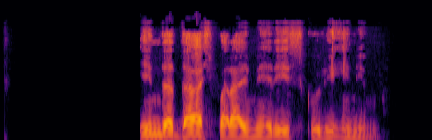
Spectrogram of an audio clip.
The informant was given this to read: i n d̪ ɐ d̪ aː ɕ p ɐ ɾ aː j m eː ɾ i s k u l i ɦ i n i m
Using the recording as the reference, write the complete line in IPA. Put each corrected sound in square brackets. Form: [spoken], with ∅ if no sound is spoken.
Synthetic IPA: i n d̪ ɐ d̪ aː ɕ p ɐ ɾ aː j m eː ɾ i s k u l i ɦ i n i m

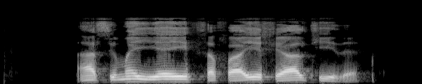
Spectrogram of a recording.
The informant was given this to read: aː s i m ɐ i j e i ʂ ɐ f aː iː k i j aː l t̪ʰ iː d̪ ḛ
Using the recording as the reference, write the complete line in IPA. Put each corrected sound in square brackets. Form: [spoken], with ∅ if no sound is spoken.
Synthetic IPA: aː s i m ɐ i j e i [s] ɐ f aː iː [x] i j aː l t̪ʰ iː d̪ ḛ

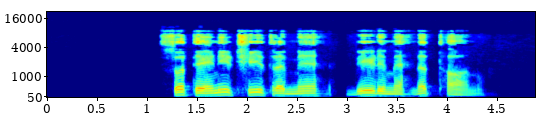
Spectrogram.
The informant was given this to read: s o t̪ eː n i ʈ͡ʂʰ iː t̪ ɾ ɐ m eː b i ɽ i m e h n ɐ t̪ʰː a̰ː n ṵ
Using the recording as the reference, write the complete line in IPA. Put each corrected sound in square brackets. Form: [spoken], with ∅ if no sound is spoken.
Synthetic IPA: s o t̪ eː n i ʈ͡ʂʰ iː t̪ ɾ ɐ m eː b [iː] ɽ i m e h n ɐ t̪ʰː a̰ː n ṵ

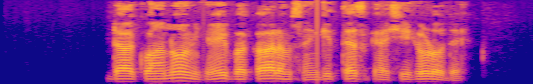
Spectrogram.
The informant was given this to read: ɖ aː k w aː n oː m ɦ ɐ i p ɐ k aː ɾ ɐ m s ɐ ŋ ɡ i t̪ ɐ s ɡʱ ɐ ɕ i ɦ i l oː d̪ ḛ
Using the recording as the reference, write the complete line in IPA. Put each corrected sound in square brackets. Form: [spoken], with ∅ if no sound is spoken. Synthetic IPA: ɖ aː k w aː n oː m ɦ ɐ i p ɐ k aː ɾ ɐ m s ɐ ŋ ɡ i t̪ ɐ s ɡʱ ɐ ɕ i ɦ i [ɽ] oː d̪ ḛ

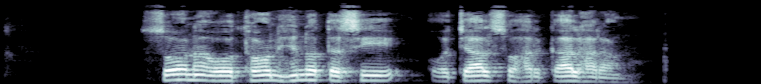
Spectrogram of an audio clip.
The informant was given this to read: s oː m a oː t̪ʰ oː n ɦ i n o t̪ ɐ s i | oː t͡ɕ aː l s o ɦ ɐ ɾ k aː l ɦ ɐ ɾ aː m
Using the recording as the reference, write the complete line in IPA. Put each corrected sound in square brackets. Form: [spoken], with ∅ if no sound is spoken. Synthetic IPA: s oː [n] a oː t̪ʰ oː n ɦ i n o t̪ ɐ s i | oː t͡ɕ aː l s o ɦ ɐ ɾ k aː l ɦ ɐ ɾ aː m

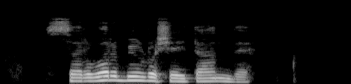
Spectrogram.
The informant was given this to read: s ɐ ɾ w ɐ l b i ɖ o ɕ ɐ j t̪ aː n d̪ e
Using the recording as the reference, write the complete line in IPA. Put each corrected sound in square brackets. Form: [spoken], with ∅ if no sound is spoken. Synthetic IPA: s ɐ ɾ w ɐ [ɾ] b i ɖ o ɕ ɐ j t̪ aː n d̪ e

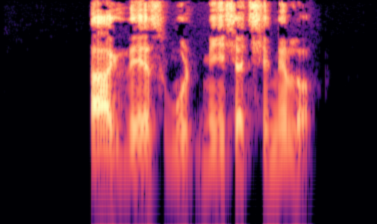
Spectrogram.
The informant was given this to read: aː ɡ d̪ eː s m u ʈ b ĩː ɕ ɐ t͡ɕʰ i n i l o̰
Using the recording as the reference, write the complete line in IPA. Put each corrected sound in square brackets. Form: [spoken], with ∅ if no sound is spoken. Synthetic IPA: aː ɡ d̪ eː s m u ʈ [m] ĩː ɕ ɐ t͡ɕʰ i n i l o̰

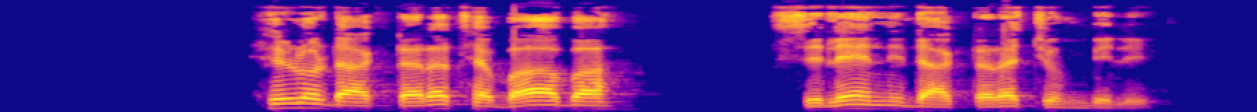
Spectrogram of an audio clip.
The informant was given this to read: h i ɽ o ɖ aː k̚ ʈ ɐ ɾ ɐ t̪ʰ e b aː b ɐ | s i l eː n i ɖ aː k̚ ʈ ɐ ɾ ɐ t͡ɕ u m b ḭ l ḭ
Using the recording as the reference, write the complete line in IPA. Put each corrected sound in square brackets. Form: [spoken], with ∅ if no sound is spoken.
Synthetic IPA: h i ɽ o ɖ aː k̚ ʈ ɐ ɾ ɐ t̪ʰ e b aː b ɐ | s i l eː n i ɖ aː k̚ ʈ ɐ ɾ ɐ t͡ɕ u m b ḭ l ḭ

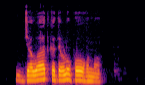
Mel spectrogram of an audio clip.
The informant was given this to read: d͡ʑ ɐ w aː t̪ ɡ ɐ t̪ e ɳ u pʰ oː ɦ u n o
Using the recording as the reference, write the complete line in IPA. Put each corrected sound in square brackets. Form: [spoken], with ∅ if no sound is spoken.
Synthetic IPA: d͡ʑ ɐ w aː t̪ [k] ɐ t̪ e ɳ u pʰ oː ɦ u n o

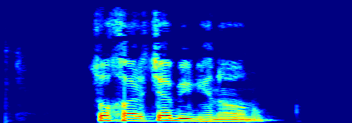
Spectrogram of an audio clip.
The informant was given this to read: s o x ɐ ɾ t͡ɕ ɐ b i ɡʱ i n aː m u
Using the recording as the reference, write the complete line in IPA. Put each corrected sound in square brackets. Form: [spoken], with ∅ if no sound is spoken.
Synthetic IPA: s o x ɐ ɾ t͡ɕ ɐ b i ɡʱ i n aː [n] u

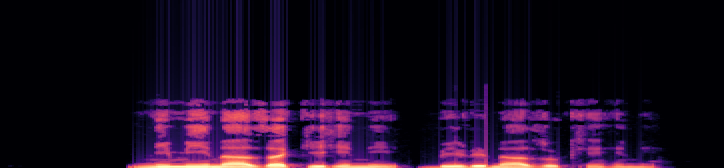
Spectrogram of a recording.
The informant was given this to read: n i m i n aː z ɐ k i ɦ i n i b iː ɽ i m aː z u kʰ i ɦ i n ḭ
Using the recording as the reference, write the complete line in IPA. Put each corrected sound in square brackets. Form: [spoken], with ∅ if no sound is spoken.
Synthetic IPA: n i m i n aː z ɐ k i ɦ i n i b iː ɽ i [n] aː z u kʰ i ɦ i n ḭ

